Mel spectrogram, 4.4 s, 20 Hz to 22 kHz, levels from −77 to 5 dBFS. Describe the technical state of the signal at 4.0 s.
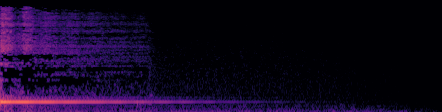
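At 4.0 s the music carries generation loss, present throughout the clip, likely from about seven successive MP3 passes at 64 kbit/s, each requantising on a shifted frame grid. It sounds swirly, hollow and smeared, with blurred attacks; a spectrogram shows accumulated spectral holes and soft onsets.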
